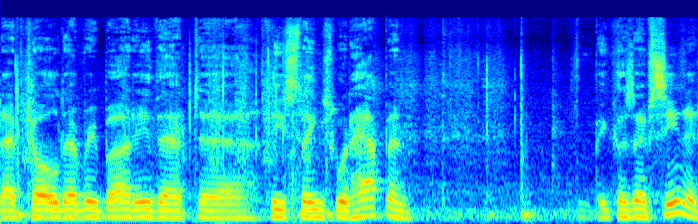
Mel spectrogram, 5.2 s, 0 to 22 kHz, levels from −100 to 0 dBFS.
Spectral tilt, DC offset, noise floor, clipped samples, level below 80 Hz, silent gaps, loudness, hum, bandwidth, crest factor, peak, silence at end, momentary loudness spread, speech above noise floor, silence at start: -5 dB/octave; under 0.1%; -53 dBFS; under 0.1%; -70 dBFS; none; -32 LUFS; none; 16 kHz; 16 dB; -16 dBFS; 0 s; 21 LU; 22 dB; 0 s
